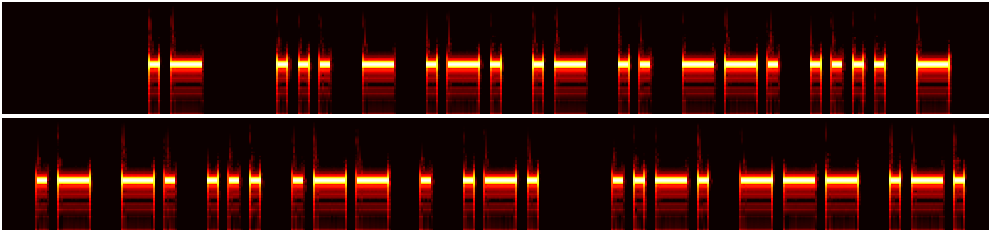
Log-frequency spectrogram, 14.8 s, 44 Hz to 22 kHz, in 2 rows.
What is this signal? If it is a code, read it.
Morse code, heard as a keyed tone, about 15 wpm, 700 Hz. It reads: A STRAIGHT ANSWER FOR
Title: Sentences from Top 1000 Words - Review Part 6 - 15wpm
